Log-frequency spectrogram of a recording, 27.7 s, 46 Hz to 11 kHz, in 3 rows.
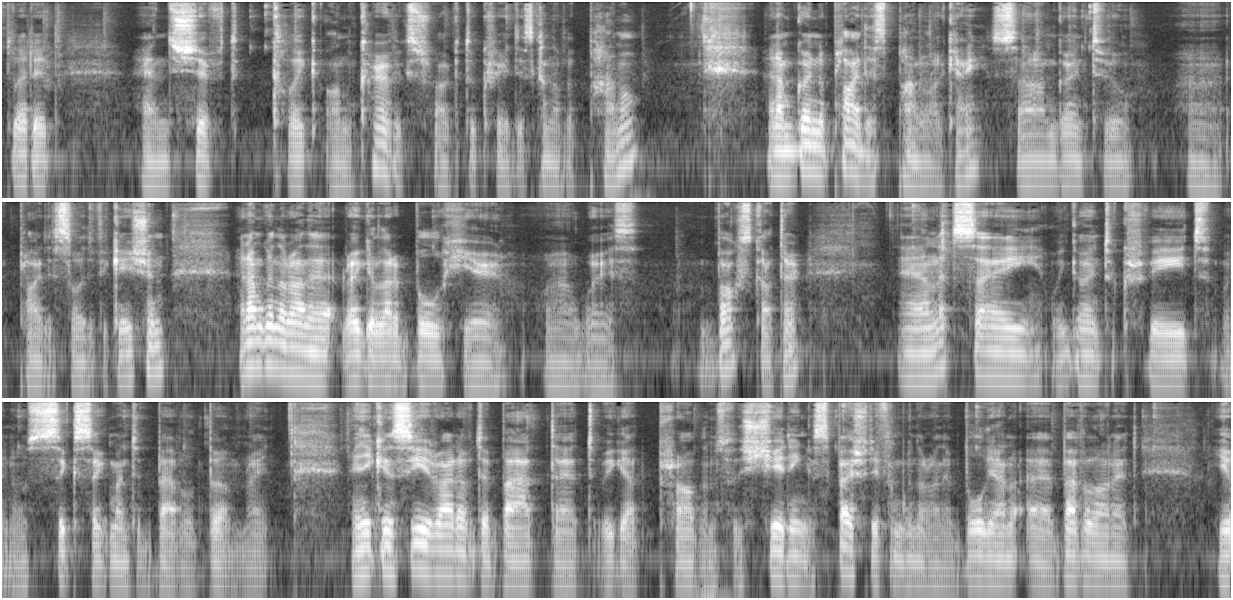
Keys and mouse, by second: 0.2 q, 3.1 click, 3.4-3.8 drag, 4.6-7.6 typing, 9.7 shift+click, 10.4 d, 12.5-16.0 drag, 16.2 b, 18.6 click, 19.3 click, 20.2-20.8 middle drag, 21.1 shift+drag, 21.4 KP_5, 21.9-22.3 drag, 23.5 drag, 24.0 click, 24.5 click, 24.9 q, 27.0 shift+click, 27.4 q.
